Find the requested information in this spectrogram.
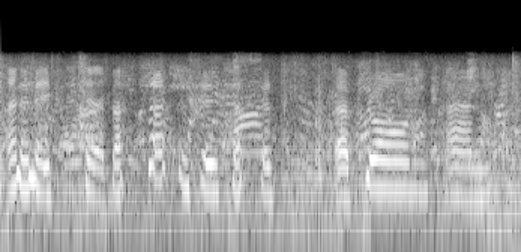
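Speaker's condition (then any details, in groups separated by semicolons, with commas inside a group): Cerebral palsy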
